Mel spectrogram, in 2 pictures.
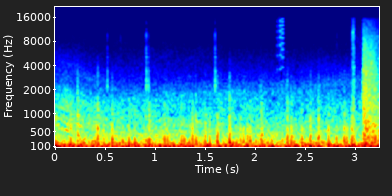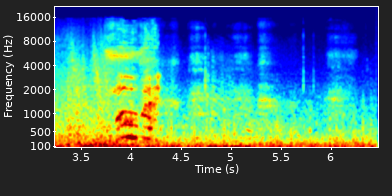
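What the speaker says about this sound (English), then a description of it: "I use my shotgun on them" Shotgun fire in the Mass Effect video game during the Bring Down the Sky DLC, aimed at Batarian enemies: a burst of blasts about halfway through, rising over a steady bed of game noise.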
